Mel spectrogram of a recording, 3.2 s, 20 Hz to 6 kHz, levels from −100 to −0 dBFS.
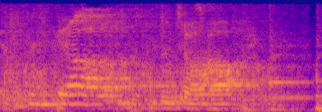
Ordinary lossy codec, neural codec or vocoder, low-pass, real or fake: none; codec, 16 kHz, 4 kbps, FreqCodec, smaller model; 5.4 kHz; fake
